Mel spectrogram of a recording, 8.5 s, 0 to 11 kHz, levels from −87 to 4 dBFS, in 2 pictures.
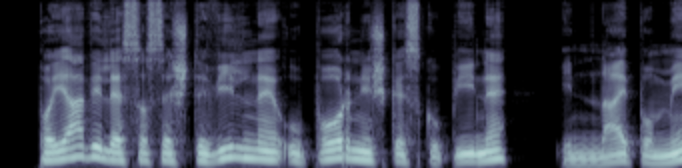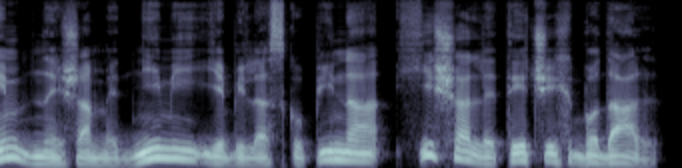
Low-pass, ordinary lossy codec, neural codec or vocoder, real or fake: none; none; none; real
